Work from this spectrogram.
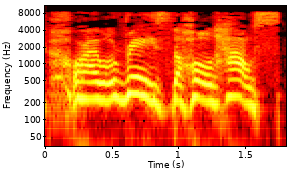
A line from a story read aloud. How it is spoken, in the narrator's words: I screamed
